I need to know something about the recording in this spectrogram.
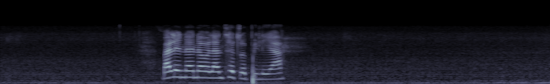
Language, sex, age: Southern Sotho, female, 20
